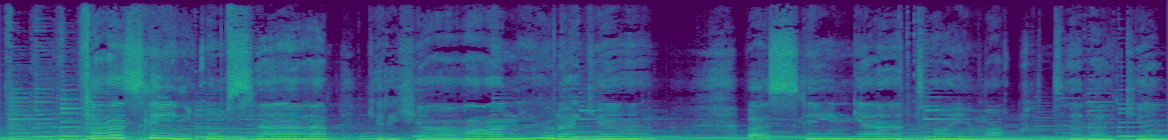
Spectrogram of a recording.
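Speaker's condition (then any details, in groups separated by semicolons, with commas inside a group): No condition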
